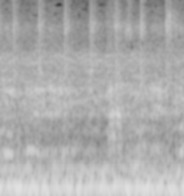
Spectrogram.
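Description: A hardcore punk band playing live and loud: distorted electric guitars, bass and drums, with cymbal hits coming several times a second.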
